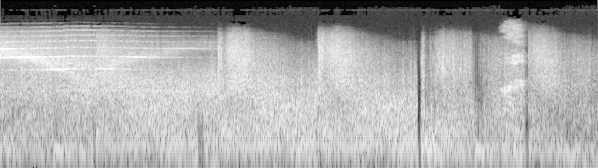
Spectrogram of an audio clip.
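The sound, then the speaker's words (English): Laser torpedoes fire and explode in dense, roaring sci-fi blasts, with a thin falling whine at the start and a few sharp cracks cutting through the continuous loud rumble. “Laser torpedoes.”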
